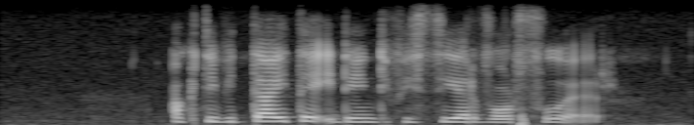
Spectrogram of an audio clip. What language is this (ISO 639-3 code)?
afr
